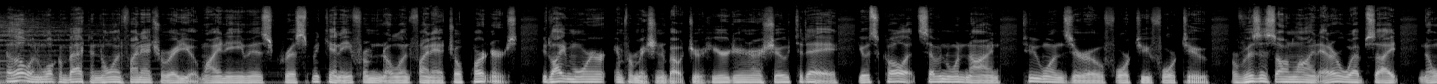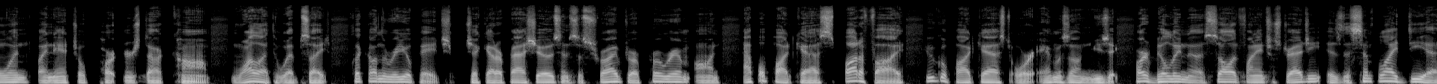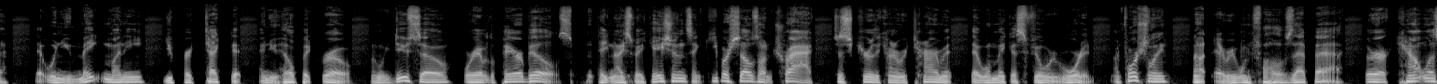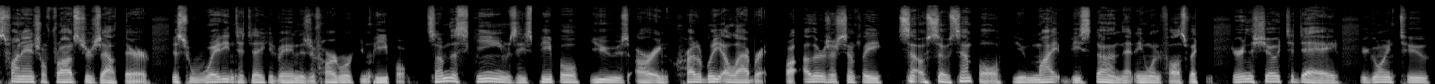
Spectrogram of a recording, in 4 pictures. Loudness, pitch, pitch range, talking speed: -21 LUFS, 100 Hz, 90-120 Hz, 190 wpm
